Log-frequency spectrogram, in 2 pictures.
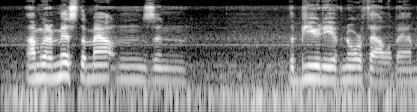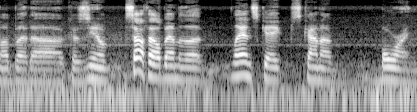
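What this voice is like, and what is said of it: Southern US hillbilly accent. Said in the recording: “right now I've got like the hillbilly redneck accent”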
